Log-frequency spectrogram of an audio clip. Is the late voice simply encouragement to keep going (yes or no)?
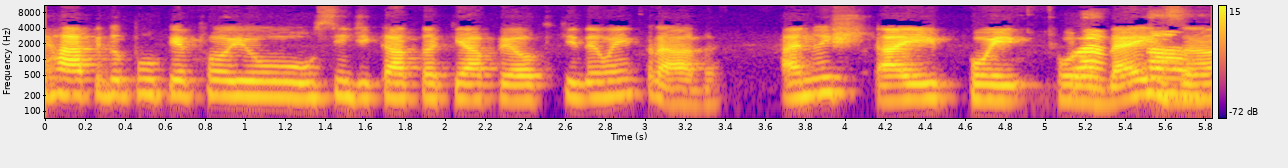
yes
